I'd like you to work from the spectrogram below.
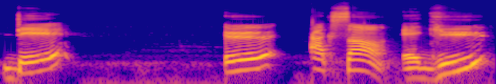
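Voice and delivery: D E accent aigu C E M B R E, each letter named in French with long gaps; French letter names. Shown as a demonstration. Teacher repeats the Frenchman's spelling, D E C E M B R E in French letters. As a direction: spell D E C E M B R E slowly as day, uh, say, uh, em, bay, air, uh. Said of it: "the way the Frenchman will spell it".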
